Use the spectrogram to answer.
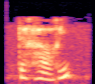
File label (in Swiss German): "hari", alsace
